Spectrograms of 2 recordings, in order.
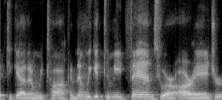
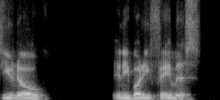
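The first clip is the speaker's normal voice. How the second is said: mock dead-serious, earnest, sincere deadpan tone. Retelling their own line from a movie scene that made him laugh, retelling a sincere deadpan line. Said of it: "I was so sincere and so deadpan".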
